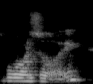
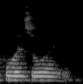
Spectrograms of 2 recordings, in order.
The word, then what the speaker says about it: borzoi: I wanted to show you a borzoi. Is that how you say it? I think it's borzoi because Borzois. I don't think it's French. I think it's Russian.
